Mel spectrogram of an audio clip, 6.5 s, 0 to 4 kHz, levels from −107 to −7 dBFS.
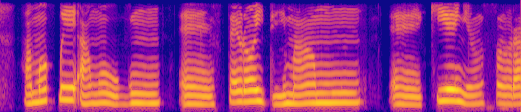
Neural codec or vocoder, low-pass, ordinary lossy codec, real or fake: none; 3.6 kHz; none; real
